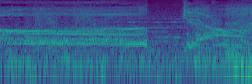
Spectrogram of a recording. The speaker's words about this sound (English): sending Meowth straight to the lava-filled core of the Earth while screeching like this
